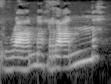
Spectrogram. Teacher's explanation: The solar plexus, third chakra, is ram. It's a rolled R.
